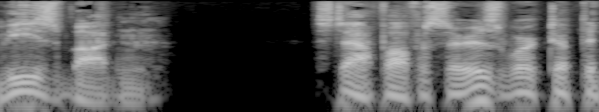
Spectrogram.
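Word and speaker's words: Wiesbaden: surveying a map table the names of cities would be turly identified and deliberately mispronounced whis boten rather than Vis Boden staff officers worked up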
